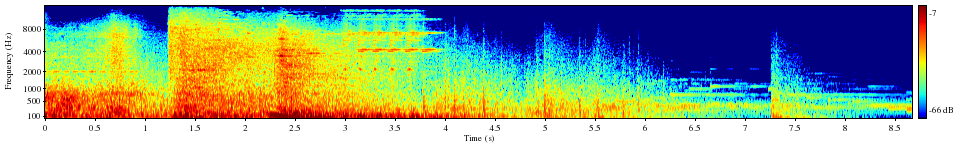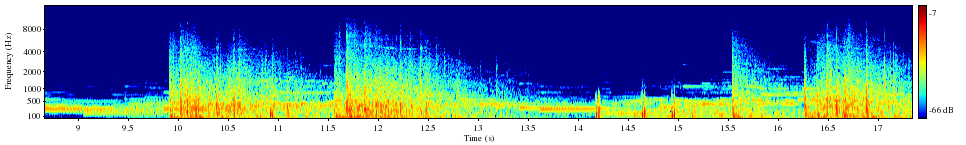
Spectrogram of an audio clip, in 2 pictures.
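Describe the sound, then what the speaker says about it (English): Fireworks in the Genshin Impact video game during the Lantern Rite event: a dense cluster of loud crackling bursts up front, then several sharper pops and bangs scattered through the rest, with no talk. "Why did I hear fireworks just now in the game?"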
